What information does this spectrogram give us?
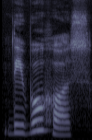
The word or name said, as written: dibujos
